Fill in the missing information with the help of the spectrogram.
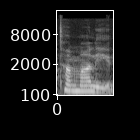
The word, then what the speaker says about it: tamal: Here I was thinking it was tamale, my dumbass.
